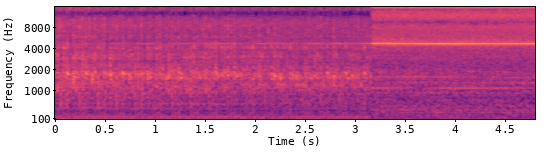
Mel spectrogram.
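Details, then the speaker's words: Mercedes OM606 diesel in a Land Rover Defender with a mechanical fan, idling with no fuel pump connected: steady, even idle with a low, regular beat, no misses or knocks; normal. "So, it's run >> still running >> run for 16 minutes with no fuel pump connected."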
